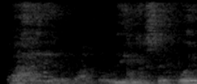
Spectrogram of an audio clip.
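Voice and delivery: whispered, broken lament; brother's lament. Retold or imitated. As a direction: breathe it out like a heartbroken man. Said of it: "me dijo". (lamento susurrado del hermano abandonado)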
